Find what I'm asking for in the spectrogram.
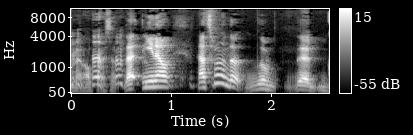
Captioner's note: laughing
